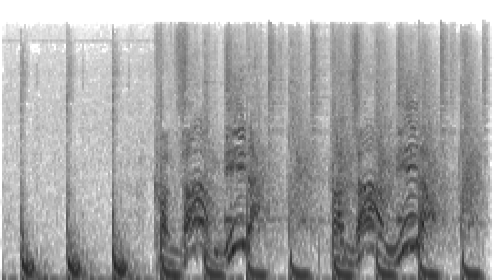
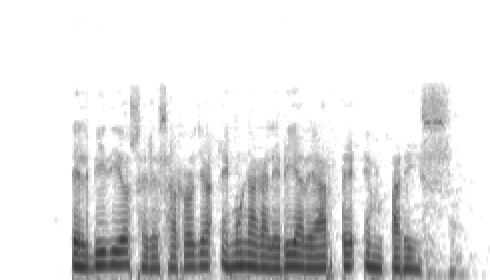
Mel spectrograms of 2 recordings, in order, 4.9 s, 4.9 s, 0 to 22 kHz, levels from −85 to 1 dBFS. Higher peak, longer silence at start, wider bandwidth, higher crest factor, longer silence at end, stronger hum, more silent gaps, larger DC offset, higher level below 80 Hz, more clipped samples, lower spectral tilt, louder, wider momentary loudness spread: first, -2 dBFS vs -12 dBFS; second, 0 s vs 0.7 s; first, 16.5 kHz vs 6.8 kHz; about the same, 16 dB vs 14 dB; second, 0.05 s vs 0.35 s; neither; neither; neither; first, -28 dBFS vs -52 dBFS; neither; second, -4 dB/octave vs -9 dB/octave; first, -18 LUFS vs -25 LUFS; about the same, 8 LU vs 7 LU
